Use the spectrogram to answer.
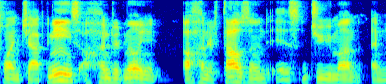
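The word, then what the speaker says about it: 十万: Um and so that's why in Japanese 100,000 is ju man and not hyaku sen.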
